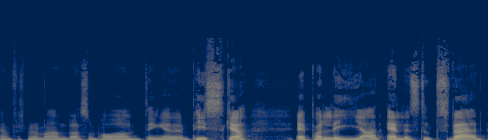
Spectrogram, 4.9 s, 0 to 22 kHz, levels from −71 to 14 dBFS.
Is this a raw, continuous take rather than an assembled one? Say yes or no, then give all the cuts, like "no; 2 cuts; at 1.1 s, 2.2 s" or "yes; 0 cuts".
yes; 0 cuts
